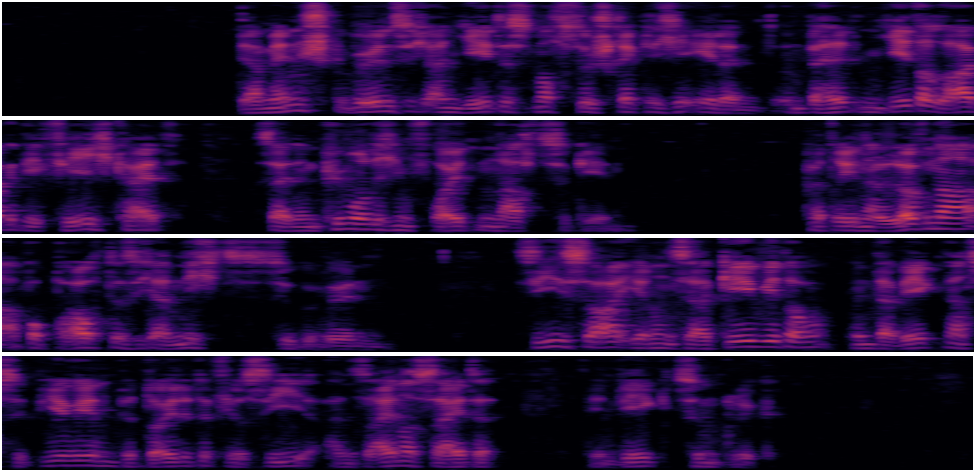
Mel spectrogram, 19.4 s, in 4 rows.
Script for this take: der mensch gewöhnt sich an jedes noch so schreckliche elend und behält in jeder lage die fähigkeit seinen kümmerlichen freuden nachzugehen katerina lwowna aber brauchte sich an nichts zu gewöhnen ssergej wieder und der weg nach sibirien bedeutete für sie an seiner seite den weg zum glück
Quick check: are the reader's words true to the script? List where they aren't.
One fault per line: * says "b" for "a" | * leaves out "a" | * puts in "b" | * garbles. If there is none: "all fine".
* puts in "sie sah ihren"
